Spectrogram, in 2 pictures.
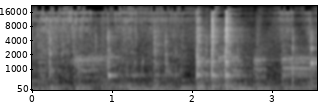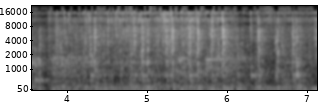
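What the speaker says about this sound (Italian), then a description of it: "aggiungiamo la crema, andiamo a girare il tutto" Pasta stirred with a fava bean cream, wet squelching and scraping in the pan with clicks of the utensil, close and continuous, without talk.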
